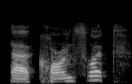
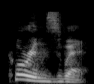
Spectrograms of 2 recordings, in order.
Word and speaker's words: Corenswet: Am I pronouncing his name correctly? Because it sounds terrible. Cornsweat? Corenswet. It either sounds like you're saying my Corin's wet, or it sounds like Corin is sweating, like someone named Corin and they're sweat.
